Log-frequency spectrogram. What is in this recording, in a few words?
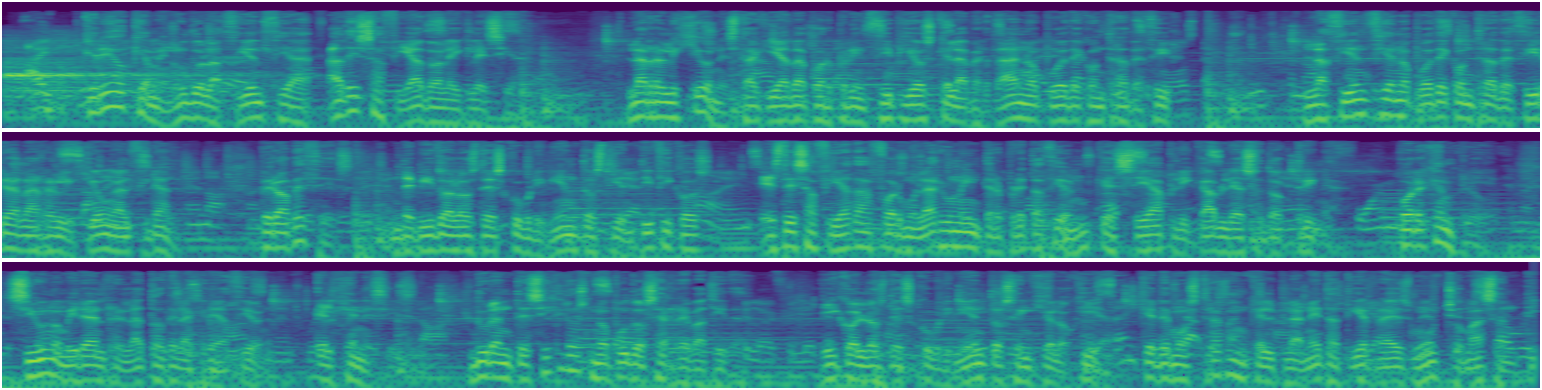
spanish tv shows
